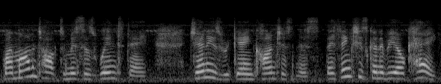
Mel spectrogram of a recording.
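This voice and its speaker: A woman voicing a practical-minded teenage schoolgirl, brisk and matter-of-fact. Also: high voice, pushed and bright, a little hiss or hum, poor audio.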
